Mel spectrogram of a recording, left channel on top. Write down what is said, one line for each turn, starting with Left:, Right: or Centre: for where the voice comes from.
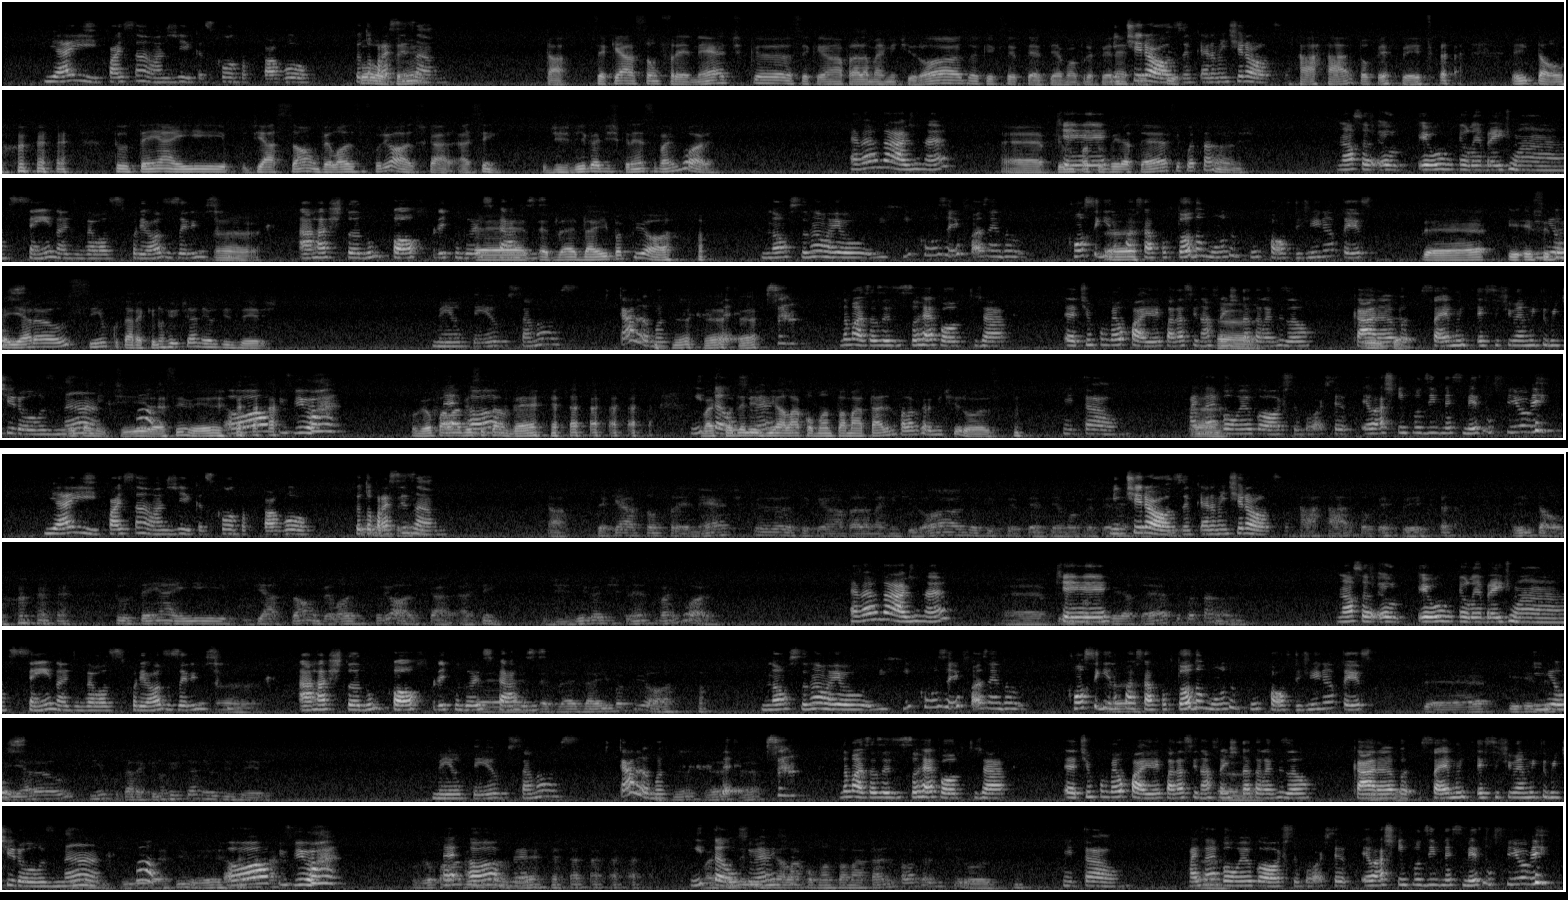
Right: e aí, quais são as dicas? Conta, por favor. que
Left: Pô,
Right: Eu tô precisando.
Left: tem. Tá. Você quer ação frenética? Você quer uma parada mais mentirosa? O que que você tem? Tem alguma preferência
Right: Mentirosa,
Left: desse tipo?
Right: eu quero mentirosa.
Left: <laughs> Haha, tô perfeito. <laughs> Então, <laughs> tu tem aí de ação Velozes e Furiosos, cara. Assim, desliga a descrença e vai embora.
Right: É verdade, né?
Left: É
Right: Porque,
Left: filme pra tu ver até 50 anos.
Right: nossa, eu, eu, eu lembrei de uma cena de Velozes e Furiosos, eles
Left: É.
Right: <laughs> arrastando um cofre com dois
Left: É,
Right: carros
Left: é da- é daí pra pior.
Right: Nossa, não, eu, inclusive, fazendo, conseguindo
Left: É,
Right: passar por todo mundo com um cofre gigantesco.
Left: é, e esse
Right: E
Left: daí
Right: eu,
Left: era o 5, cara, aqui no Rio de Janeiro, diz eles.
Right: meu Deus do céu, não, isso- caramba.
Left: <laughs>
Right: <laughs> Não, mas às vezes isso revolta, tu já é tipo meu pai, ele para assim na frente
Left: Ah,
Right: da televisão. Caramba,
Left: Eita,
Right: isso aí é muito, esse filme é muito mentiroso, não?
Left: muita mentira,
Right: Ó,
Left: é assim mesmo.
Right: Óbvio,
Left: <laughs>
Right: <laughs>
Left: O meu falava
Right: é óbvio.
Left: isso também.
Right: né?
Left: <laughs>
Right: Então,
Left: Mas quando
Right: o filme
Left: ele
Right: é
Left: via
Right: mentiroso.
Left: lá comando pra matar, ele não falava que era mentiroso.
Right: Então, mas
Left: Ah,
Right: é bom, eu gosto, eu gosto. Eu, eu acho que, inclusive, nesse mesmo filme.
